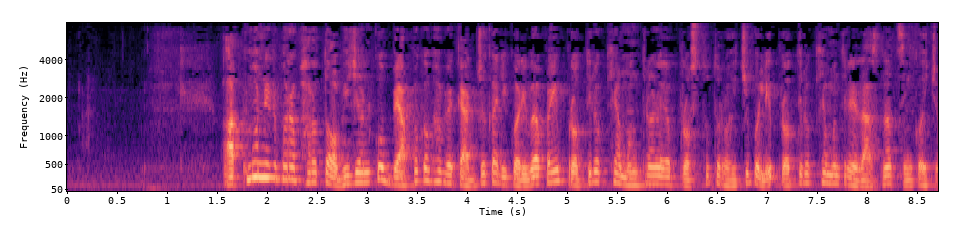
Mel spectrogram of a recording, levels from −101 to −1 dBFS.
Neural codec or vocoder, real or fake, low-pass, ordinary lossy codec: none; real; none; none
